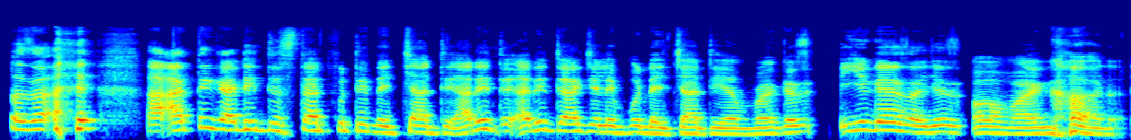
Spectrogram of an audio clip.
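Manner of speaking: words breaking into laughter; can't stop laughing mid-sentence; laughing while talking. Real, not acted. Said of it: "I can't stop laughing".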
